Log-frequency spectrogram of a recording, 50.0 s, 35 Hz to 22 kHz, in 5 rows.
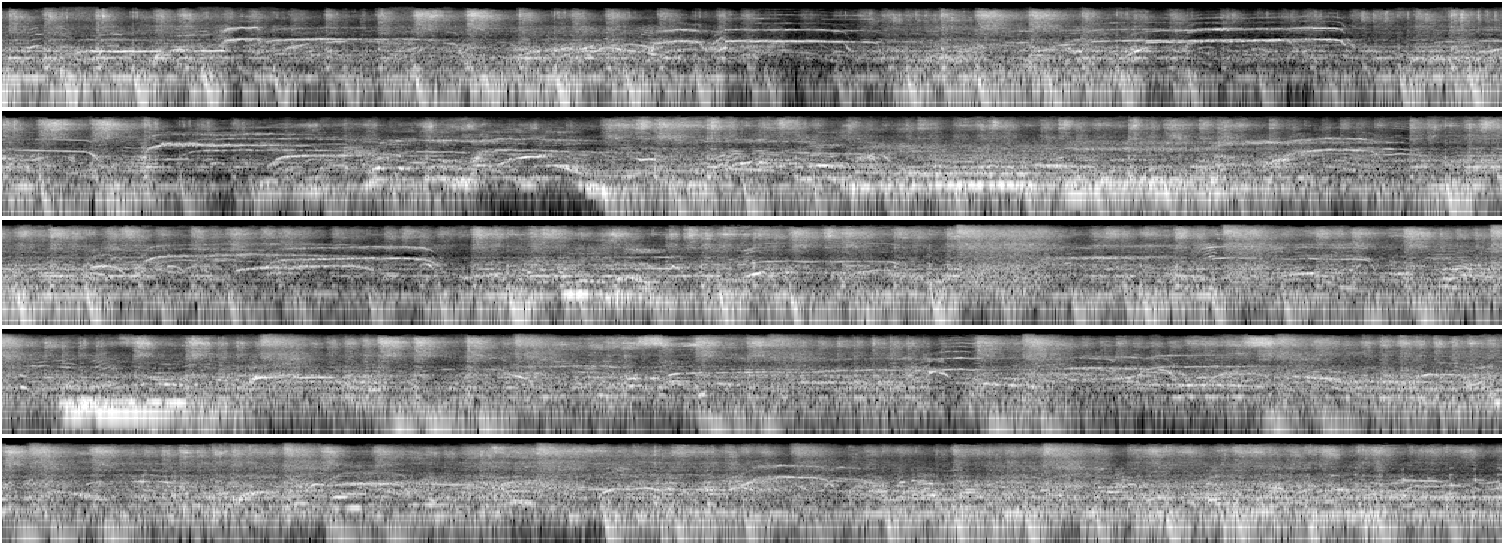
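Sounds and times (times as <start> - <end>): fairground ride music: 0.0 - 50.0
riders screaming: 6.5 - 9.1, 34.2 - 40.1, 41.6 - 46.4.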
